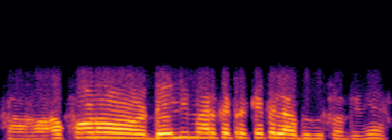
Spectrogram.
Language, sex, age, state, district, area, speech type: Odia, male, 45-60, Odisha, Nabarangpur, rural, conversation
